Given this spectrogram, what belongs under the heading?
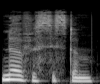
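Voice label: "nervous system", British English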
